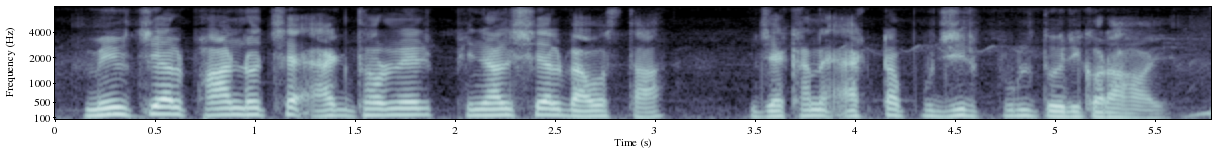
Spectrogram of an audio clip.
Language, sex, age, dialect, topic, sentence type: Bengali, male, 36-40, Northern/Varendri, banking, statement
